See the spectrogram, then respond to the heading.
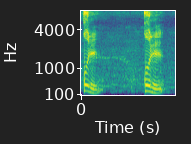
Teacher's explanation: क़ाफ 2 नुक्तों वाला है, इसको मोटा पढ़ा जाएगा।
